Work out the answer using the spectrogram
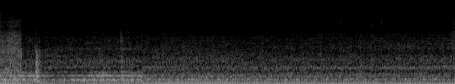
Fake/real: fake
